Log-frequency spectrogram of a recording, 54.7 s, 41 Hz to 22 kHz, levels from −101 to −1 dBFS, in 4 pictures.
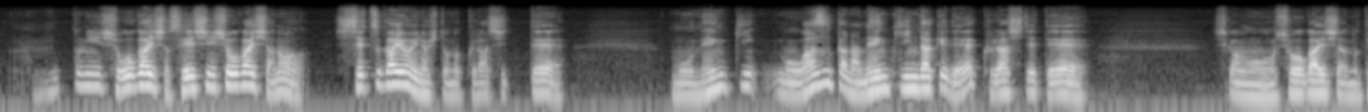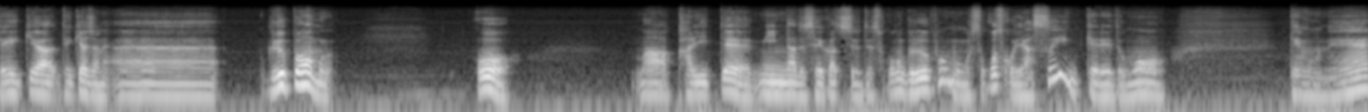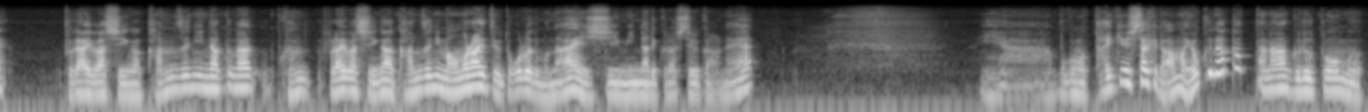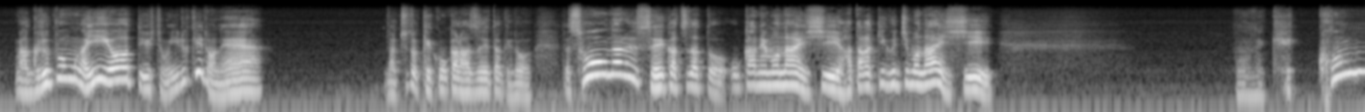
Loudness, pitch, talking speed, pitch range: -21 LUFS, 115 Hz, 275 characters per minute, 100-155 Hz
